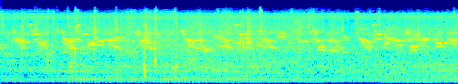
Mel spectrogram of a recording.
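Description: Small birds chirping in a rapid, continuous series of short high notes. Underneath is a faint steady low hum, and there is one sharp click about two seconds in.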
